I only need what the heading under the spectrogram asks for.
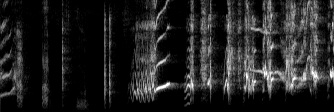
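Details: Javan myna, a captive bird in full song; several low rasping notes, then a rising whistle leading into a fast, scratchy chatter.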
